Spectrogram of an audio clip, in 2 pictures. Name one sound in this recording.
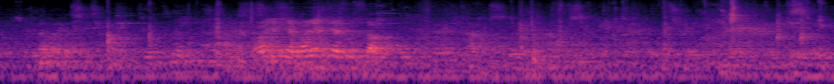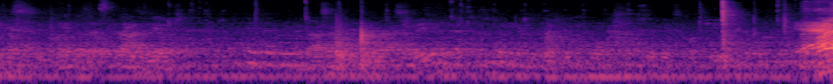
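Darts thud into a dartboard one at a time.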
